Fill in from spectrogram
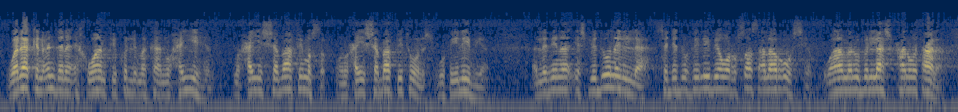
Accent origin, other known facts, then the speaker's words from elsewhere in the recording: south, Saudi Arabia; أنا جيت من الجنوب ومعنا ناس من الشمال وناس من الشرقية وناس من الغربية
